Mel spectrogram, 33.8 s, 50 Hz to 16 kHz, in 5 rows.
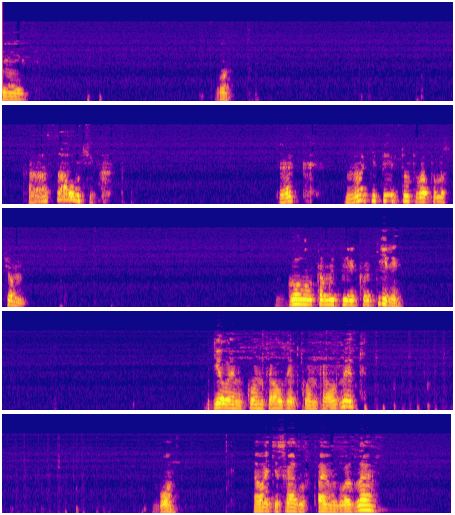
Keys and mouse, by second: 1.2 r, 3.6 KP_1, 6.4-7.8 middle drag, 8.5 KP_3, 14.5 shift+middle click, 19.0-21.1 drag, 24.1 ctrl+z, 24.7 ctrl+z, 25.9 ctrl+z, 26.5 ctrl+z, 27.0 ctrl+z, 27.3 ctrl+z, 28.0 ctrl+z, 28.5 ctrl+z, 30.6-31.4 drag, 32.6-33.8 drag.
